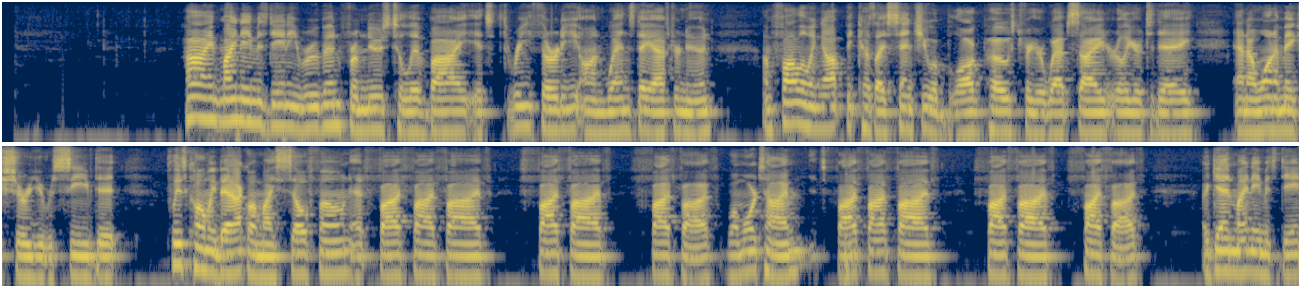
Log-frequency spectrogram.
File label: voice mail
